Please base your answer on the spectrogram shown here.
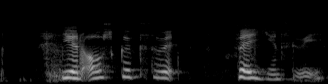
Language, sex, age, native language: Icelandic, female, 10, Icelandic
